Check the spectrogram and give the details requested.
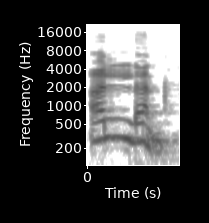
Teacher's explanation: لام کو نون کے ساتھ ملا کر پڑھیں گے، درمیان والا نون ساکن نہیں پڑھا جائے گا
